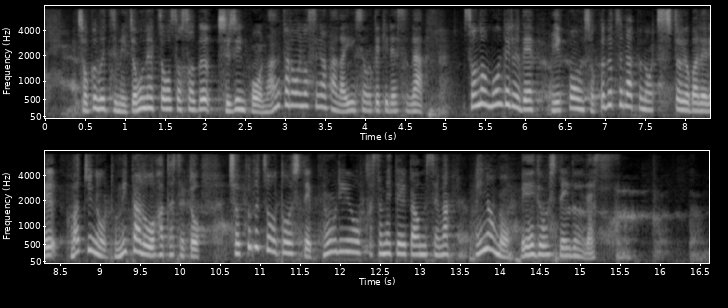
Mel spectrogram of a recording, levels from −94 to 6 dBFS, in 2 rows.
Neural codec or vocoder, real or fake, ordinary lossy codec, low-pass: codec, 16 kHz, 1 kbps, FunCodec, trained on LibriTTS, 50 frames a second; fake; MP3, 48 kbps; 7.2 kHz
